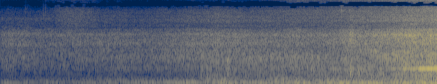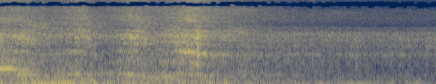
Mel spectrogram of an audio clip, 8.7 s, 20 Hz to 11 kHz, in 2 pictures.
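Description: DSB IC3 diesel multiple unit running through the station at speed. It rumbles louder as it approaches and is loudest about halfway through as it passes. Its tones drop in pitch as it goes by, then it fades as it moves away.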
